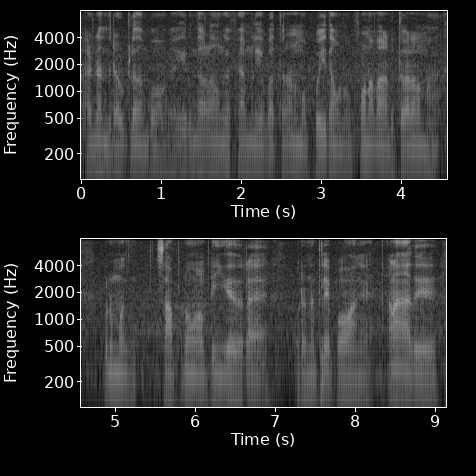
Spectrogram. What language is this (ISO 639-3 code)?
tam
